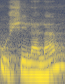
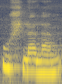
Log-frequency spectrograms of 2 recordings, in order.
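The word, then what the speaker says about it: וּשְׁלָלָם: C'est pas Ushilalam, c'est Ushlalam Lavoz.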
